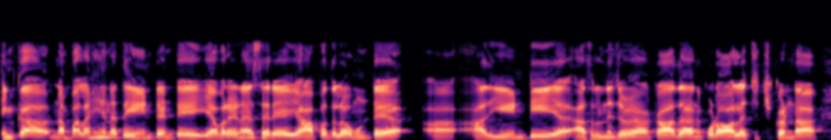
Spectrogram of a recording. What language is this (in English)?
Telugu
